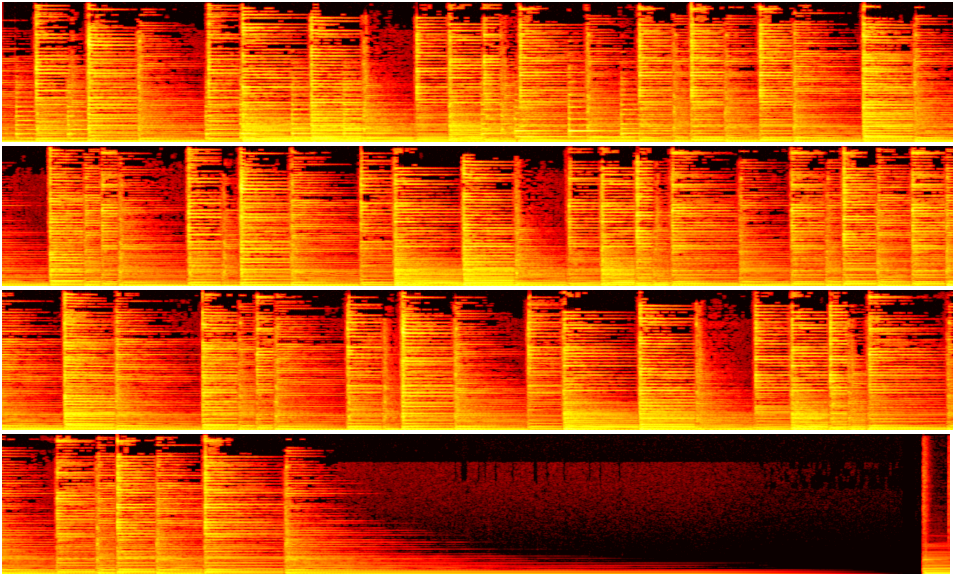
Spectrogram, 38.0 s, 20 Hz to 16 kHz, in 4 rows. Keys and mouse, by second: 0.0 g, 4.6 shift+middle click, 5.2 alt+z, 5.7 c, 6.6 c, 7.4 g, 10.6 c, 11.3 g, 12.8 alt+z, 13.1 KP_3, 13.8 shift+middle click, 14.8 alt+z, 15.0 c, 15.7 g, 16.8 right click, 17.2 shift+middle click, 17.7 c, 20.2 g, 20.9 right click, 21.2 c, 21.8 g, 22.7 right click, 23.0 c, 23.4 g, 24.6 w, 26.6 right click, 27.1 alt+z, 27.3 middle click, 28.2 right click, 28.4 KP_3, 29.0 middle click, 30.6 g, 31.8 middle click, 32.7 right click, 33.2 middle click, 33.7 g, 34.9 middle click, 35.4 middle click, 37.0 alt+right click, 37.3 middle click, 37.9 g.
